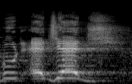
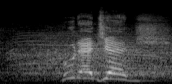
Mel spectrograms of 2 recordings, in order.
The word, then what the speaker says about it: Buttigieg: How about Buttigieg? Buttigieg. They call him Mayor Pete. You know why? Because nobody can pronounce his name. Nobody has any idea. Buttigieg. They say edge.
